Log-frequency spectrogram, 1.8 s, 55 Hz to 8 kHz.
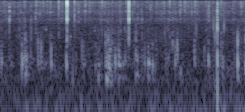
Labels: {"label": "biophony, sea urchins (Echinidae)", "recorder": "SoundTrap 600 or HydroMoth"}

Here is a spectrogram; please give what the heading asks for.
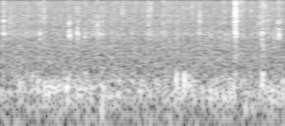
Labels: {"label": "ambient", "recorder": "HydroMoth"}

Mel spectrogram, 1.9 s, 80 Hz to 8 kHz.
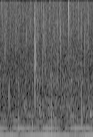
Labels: {"label": "biophony, midshipman", "recorder": "SoundTrap 500"}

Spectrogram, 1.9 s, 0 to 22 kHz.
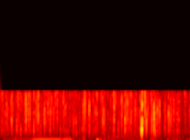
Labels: {"label": "biophony, cascading saw", "recorder": "SoundTrap 600 or HydroMoth"}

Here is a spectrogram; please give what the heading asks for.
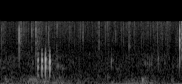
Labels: {"label": "biophony, damselfish", "recorder": "SoundTrap 500"}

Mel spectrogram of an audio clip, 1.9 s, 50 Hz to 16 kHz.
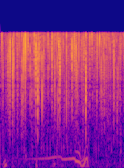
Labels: {"label": "biophony, cascading saw", "recorder": "SoundTrap 600 or HydroMoth"}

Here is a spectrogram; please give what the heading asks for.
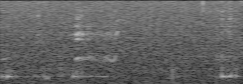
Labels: {"label": "ambient", "recorder": "HydroMoth"}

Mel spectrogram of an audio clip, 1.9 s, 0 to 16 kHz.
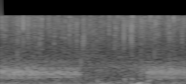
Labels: {"label": "biophony, croak", "recorder": "SoundTrap 500"}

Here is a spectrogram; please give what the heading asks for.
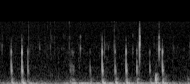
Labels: {"label": "biophony, knock", "recorder": "SoundTrap 300"}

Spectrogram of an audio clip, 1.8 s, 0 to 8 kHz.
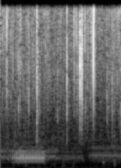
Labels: {"label": "biophony, croak", "recorder": "SoundTrap 500"}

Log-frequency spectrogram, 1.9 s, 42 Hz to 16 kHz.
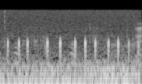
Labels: {"label": "biophony, knock croak", "recorder": "SoundTrap 300"}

